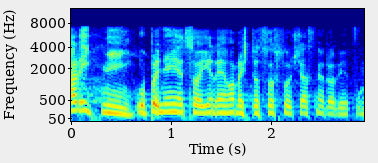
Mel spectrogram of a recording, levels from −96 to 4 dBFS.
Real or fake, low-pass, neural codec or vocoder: fake; 7.2 kHz; codec, 16 kHz, 4 kbps, FunCodec, trained on LibriTTS, 50 frames a second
